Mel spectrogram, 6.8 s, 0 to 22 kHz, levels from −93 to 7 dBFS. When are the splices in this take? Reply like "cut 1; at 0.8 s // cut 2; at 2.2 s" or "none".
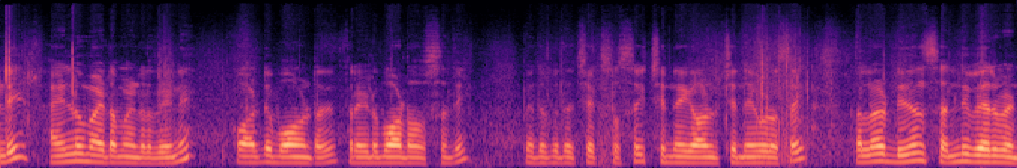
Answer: none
